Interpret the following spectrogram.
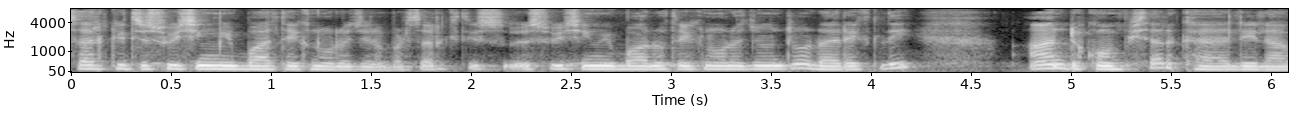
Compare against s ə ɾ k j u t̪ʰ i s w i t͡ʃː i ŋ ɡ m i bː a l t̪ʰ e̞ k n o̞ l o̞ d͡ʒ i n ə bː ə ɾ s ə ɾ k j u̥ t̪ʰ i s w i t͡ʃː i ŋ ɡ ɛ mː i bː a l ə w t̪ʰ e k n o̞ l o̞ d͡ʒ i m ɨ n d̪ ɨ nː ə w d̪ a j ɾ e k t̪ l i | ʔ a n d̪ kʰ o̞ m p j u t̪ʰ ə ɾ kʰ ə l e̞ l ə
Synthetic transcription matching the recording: s ə ɾ k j u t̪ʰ i s w i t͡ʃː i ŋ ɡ m i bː a l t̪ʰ e̞ k n o̞ l o̞ d͡ʒ i n ə bː ə ɾ s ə ɾ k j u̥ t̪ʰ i s w i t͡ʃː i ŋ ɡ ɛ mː i bː a l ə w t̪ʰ e k n o̞ l o̞ d͡ʒ i m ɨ n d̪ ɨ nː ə w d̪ a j ɾ e k t̪ l i | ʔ a n d̪ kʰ o̞ m p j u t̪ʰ ə ɾ kʰ ə l e̞ l a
